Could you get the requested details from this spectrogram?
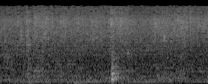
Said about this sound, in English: let me wash my hands a bit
